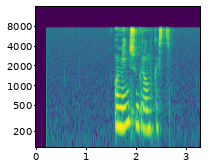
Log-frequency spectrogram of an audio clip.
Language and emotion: Russian, neutral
